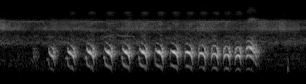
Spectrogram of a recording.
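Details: Song of a barred antshrike, a rapid series of roughly sixteen nasal, down-curled notes that quicken toward the end and finish in a higher, sharper flourish, set against a constant high insect hiss.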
